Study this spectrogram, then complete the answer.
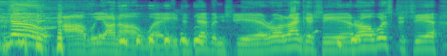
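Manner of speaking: grand theatrical English voice, rolling the place names; Matt Berry impression. Doing Matt Berry for chat, a hammy posh British voice. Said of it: "your Matt Berry impression".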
